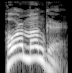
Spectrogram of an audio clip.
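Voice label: "whoremonger", British English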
